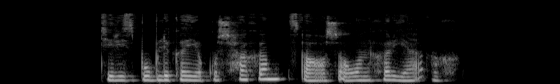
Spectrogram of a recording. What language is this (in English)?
Adyghe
